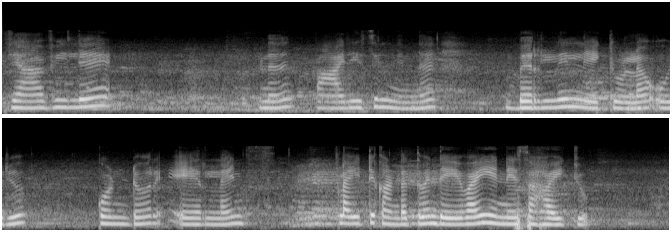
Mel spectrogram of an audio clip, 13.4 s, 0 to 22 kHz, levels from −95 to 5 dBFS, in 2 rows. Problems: background sounds at intervals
